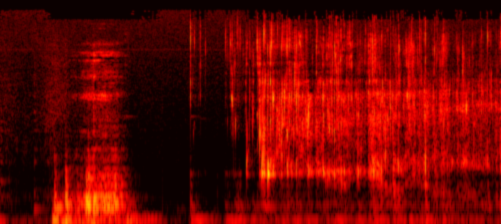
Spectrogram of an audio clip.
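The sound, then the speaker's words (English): Mulled wine with added orange and lemon bitters is poured into a glass in Texas, a short splash and gurgle followed by a steady stream of liquid filling the glass, with no one speaking. “I'm going to pour it in.”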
